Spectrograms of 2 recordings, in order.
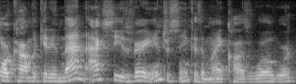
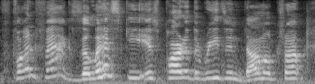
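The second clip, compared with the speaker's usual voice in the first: usual speaking voice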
